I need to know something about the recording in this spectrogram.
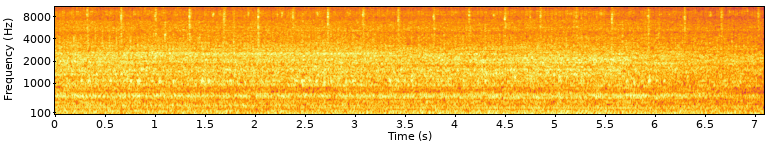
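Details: Mercedes-Benz W204 with M271 engine, cold idle: sharp, regular light tick about three times a second over the engine hum; knock source not identified, owner asking for help.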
